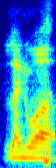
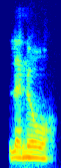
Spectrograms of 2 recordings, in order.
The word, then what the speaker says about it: Lenoir: is how you pronounce it yeah it is pronounced Lenor not Lenoir buten I don't look that's how I pronounce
